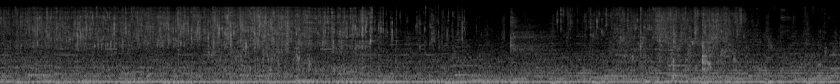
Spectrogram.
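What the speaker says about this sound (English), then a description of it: "We're going to start with washing the strawberries first." Strawberries are washed under a running kitchen sink tap, a steady loud rush of water with splashing and pouring that continues without pause, no talking.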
